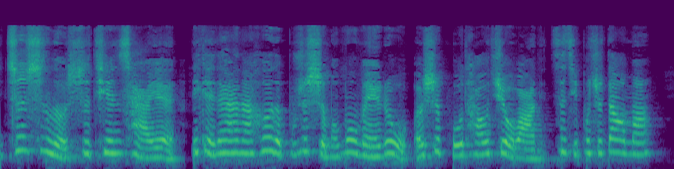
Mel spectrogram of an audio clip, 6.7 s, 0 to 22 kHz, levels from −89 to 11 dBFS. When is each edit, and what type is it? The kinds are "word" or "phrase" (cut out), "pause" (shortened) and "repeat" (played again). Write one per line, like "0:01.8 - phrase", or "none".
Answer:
0:01.8 - pause

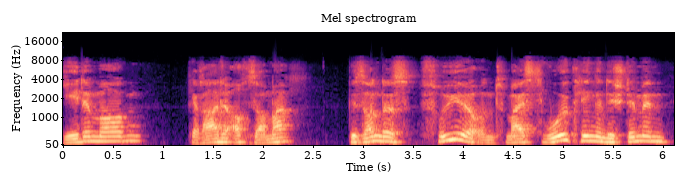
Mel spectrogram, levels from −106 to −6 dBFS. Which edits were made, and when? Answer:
0:01.8 - word
0:02.6 - pause
0:04.8 - word

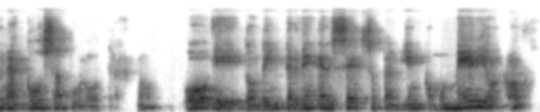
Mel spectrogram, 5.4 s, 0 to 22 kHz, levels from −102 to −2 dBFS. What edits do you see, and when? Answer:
0:01.7 - pause

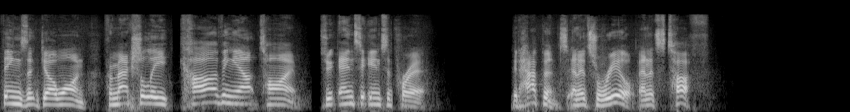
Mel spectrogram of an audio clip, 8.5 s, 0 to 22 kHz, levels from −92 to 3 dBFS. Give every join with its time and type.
0:01.7 - pause
0:03.1 - pause
0:03.9 - phrase

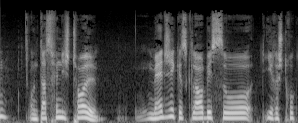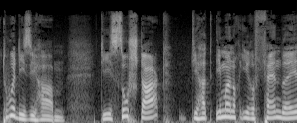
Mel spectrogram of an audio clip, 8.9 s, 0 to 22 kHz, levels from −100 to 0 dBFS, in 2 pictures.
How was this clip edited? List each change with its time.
none

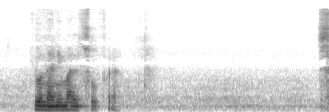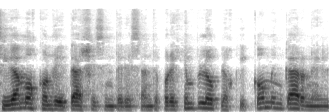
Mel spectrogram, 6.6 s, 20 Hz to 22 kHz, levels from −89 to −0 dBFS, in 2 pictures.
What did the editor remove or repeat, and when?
0:03.8 - word
0:05.5 - word

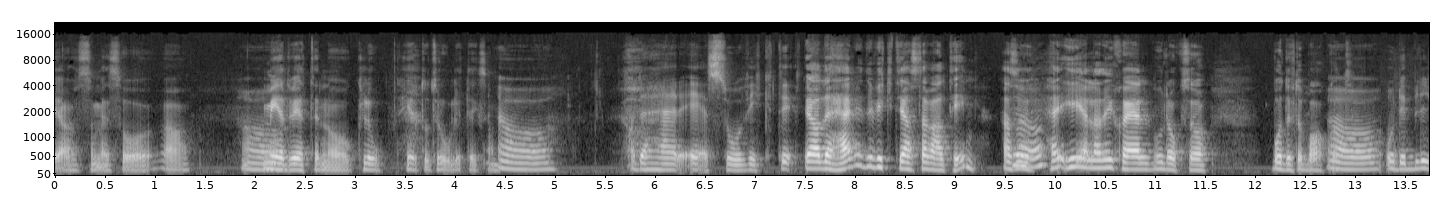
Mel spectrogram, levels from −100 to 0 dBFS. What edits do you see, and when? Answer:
0:03.3 - word
0:11.1 - word
0:12.4 - word

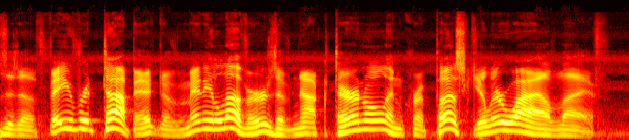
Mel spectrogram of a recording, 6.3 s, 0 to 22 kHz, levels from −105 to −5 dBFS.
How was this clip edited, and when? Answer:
none

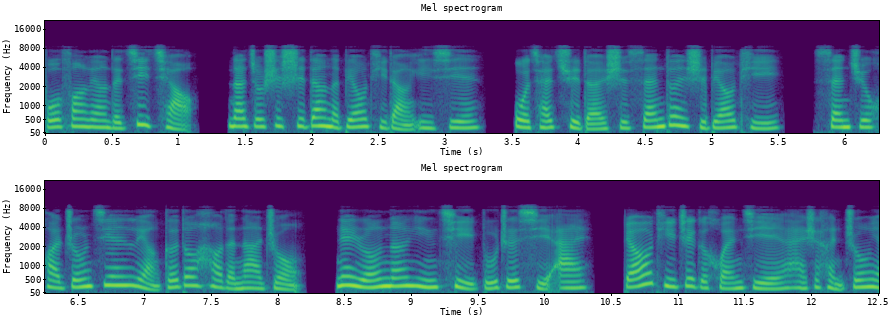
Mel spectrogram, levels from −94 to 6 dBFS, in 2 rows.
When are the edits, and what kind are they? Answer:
none

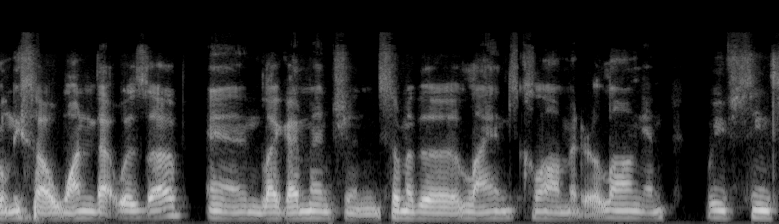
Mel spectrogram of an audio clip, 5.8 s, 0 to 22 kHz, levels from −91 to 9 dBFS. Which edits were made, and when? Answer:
0:01.4 - pause
0:02.8 - word
0:03.9 - phrase

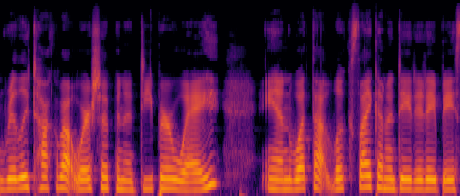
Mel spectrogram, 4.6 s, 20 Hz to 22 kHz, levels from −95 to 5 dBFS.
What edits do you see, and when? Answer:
none

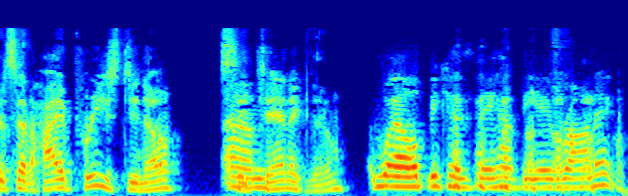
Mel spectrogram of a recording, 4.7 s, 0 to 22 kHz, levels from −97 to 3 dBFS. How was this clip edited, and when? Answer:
0:01.7 - phrase
0:02.3 - word
0:02.7 - pause

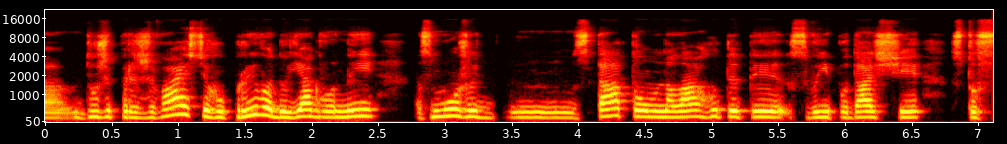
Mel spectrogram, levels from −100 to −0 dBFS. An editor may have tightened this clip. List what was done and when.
0:02.1 - word

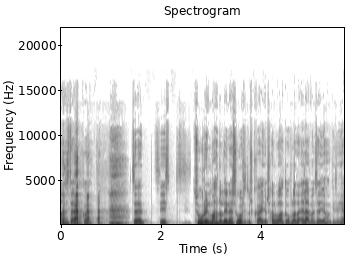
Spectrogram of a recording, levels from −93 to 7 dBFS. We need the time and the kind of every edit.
0:01.4 - pause

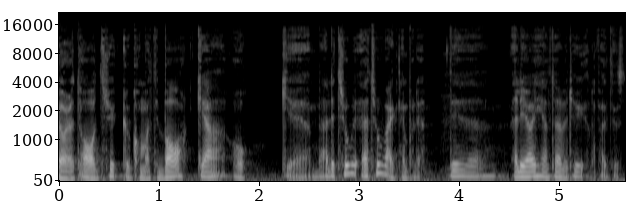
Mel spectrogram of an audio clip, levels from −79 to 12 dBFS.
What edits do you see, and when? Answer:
0:04.5 - pause

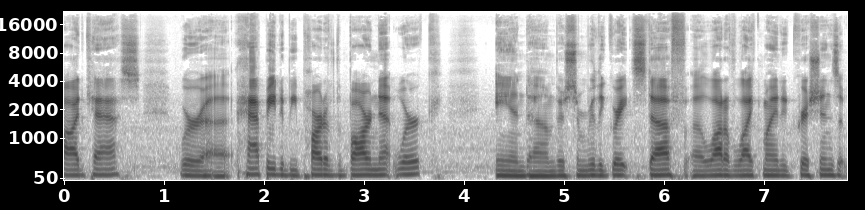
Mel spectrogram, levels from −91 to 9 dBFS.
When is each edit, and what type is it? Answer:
none

